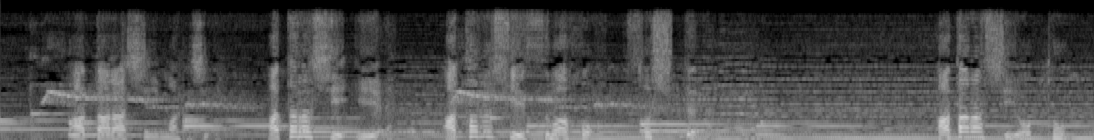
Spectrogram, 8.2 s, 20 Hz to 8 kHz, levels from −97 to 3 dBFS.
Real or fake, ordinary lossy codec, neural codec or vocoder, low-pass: fake; none; vocoder, 44.1 kHz, 128 mel bands every 512 samples, BigVGAN v2; 7.2 kHz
